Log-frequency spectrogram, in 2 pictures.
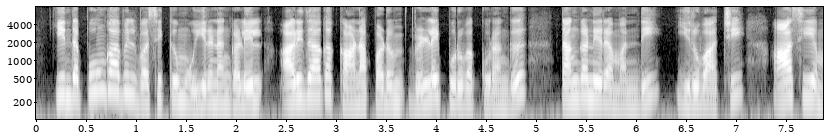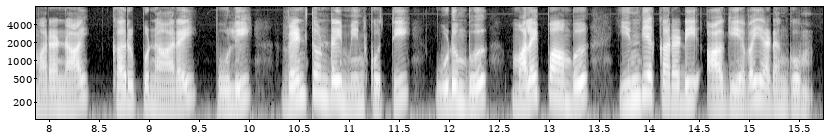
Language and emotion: Tamil, neutral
